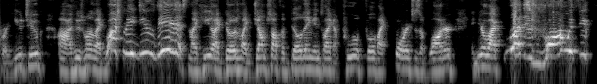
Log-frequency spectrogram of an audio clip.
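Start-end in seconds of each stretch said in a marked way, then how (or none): 1.6-2.8 high, slow hammed-up daredevil boast; show-off daredevil. Daredevil to the camera, high slow mock bravado. 7.6-8.9 high, loud, slow disbelieving yell; incredulous shout. Retold or imitated. Viewer yelling at the stunt guy, high loud disbelief.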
